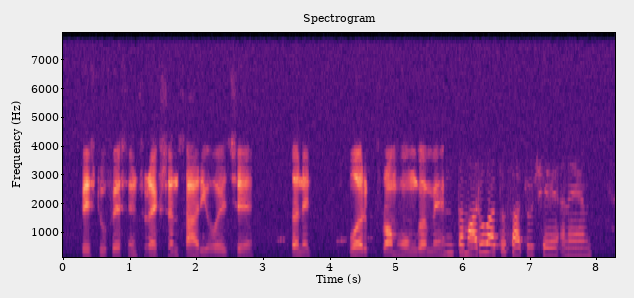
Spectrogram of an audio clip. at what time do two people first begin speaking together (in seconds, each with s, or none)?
none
